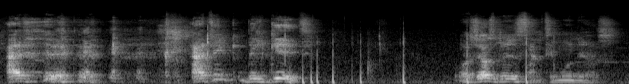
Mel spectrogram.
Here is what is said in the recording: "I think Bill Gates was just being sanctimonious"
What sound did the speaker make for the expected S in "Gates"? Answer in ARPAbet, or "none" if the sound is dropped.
none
